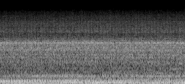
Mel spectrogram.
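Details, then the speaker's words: Toyota Wigo after repair of an engine that turned noisy when water got into the air cleaner in heavy rain (connecting rod ordered, two-day job): smooth, even idle with a steady low rumble and no knocking; quiet and healthy now. "Kung narinig nyo yung andar ng pagdala niya rito. So eto, titingnan natin mga boss. Tahimik na mga sir."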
